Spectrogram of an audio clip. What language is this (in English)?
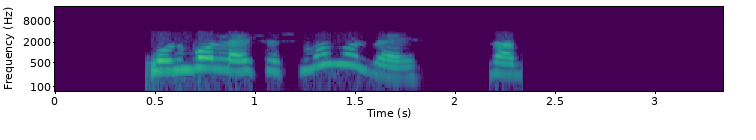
Dogri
